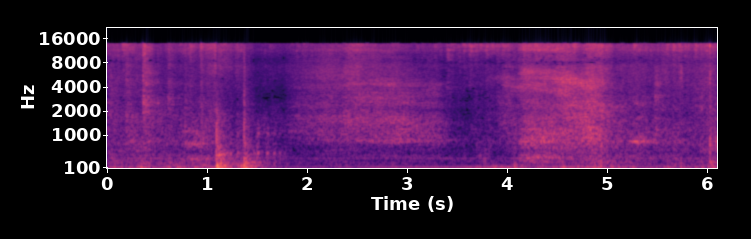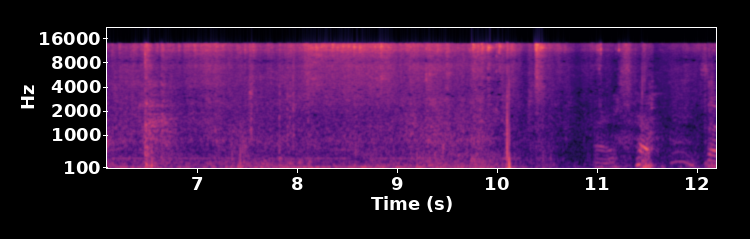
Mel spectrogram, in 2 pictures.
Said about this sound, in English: Hold up. Garage door coming.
